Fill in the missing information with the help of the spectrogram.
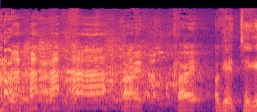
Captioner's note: laughter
